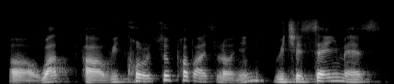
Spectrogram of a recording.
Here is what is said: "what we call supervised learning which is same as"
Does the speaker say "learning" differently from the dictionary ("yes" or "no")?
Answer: no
